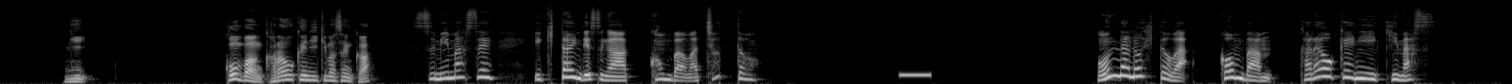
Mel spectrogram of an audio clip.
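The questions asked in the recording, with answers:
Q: 女の人は今晩カラオケに行きます。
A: ×(正しくない)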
